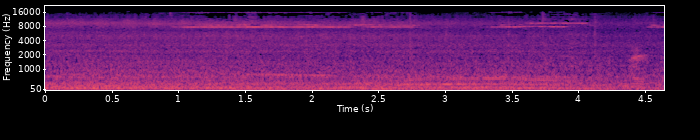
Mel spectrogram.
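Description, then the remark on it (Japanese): From inside, a bus rolls to a full stop: its heavy engine rumble stays steady, a thin high brake whine runs over it, and the noise eases slightly at the end. “はい、完全に停車するまでそのままでお待ちください。”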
